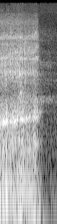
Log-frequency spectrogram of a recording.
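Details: Snoring (imitation).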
